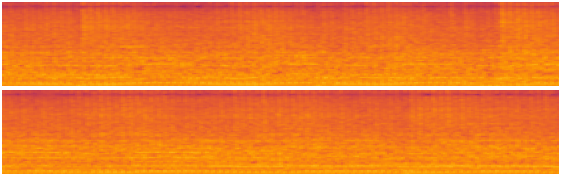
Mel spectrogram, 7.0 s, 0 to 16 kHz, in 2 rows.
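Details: Cub Cadet LTX1040 small single-cylinder engine after carburetor removal and leaking gasket fix, fuel now reaching filter; holds a steady, even beat with constant pitch and no misfire, running normally.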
